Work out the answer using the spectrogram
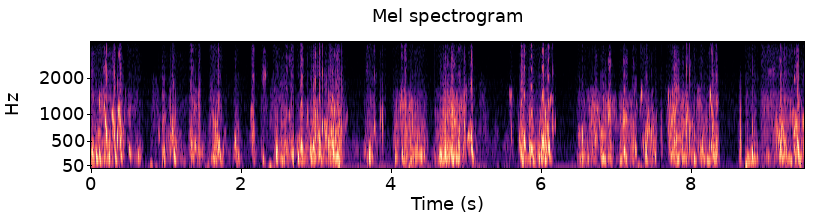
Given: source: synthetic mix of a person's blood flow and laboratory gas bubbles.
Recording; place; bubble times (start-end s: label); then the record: Doppler ultrasound of blood flow; subclavian vein
0.00-0.70 s: bubbles
0.88-1.54 s: bubbles
1.58-1.80 s: bubbles
1.89-2.02 s: bubbles
2.11-2.36 s: bubbles
2.42-3.43 s: bubbles
3.63-3.93 s: bubbles
4.02-4.51 s: bubbles
4.58-5.17 s: bubbles
5.57-6.20 s: bubbles
6.47-7.55 s: bubbles
7.58-8.39 s: bubbles
8.71-9.52 s: bubbles
From the record:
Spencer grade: 4 (maximum detectable bubble signal sounding continuously throughout systole and diastole of every cardiac period, and overriding the amplitude of the normal cardiac signals); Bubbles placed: anywhere in the cardiac cycle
